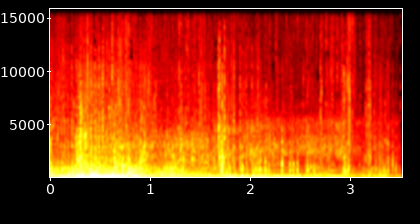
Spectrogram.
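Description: A bridge, just crossed by a train, collapses into the river below with a deep, roaring rumble and scattered cracks and splashes, staying loud and steady for a few seconds before easing slightly. No voices.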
